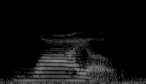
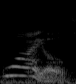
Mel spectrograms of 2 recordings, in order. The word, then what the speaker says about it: wild: i l d phonogram wild and again you might say gosh that looks like a closed syllable but i know that phonogram changes that vowel a little bit and that's why it says wild okay let's try this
